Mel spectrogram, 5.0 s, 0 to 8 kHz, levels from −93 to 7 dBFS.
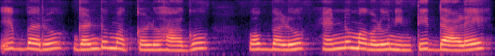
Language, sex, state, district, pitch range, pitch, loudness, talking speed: Kannada, female, Karnataka, Bidar, 245-285 Hz, 265 Hz, -15 LUFS, 95 wpm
